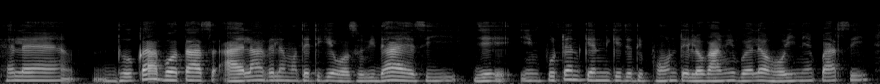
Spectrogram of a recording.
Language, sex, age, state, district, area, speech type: Odia, female, 60+, Odisha, Bargarh, rural, spontaneous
